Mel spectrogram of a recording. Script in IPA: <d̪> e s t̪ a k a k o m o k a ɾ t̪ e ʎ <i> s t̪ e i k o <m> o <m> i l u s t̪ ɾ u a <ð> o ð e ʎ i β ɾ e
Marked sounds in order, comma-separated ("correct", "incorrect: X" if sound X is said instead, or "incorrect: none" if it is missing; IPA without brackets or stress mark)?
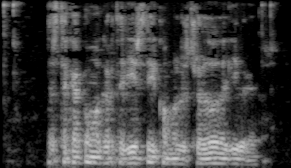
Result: correct, correct, correct, incorrect: none, correct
